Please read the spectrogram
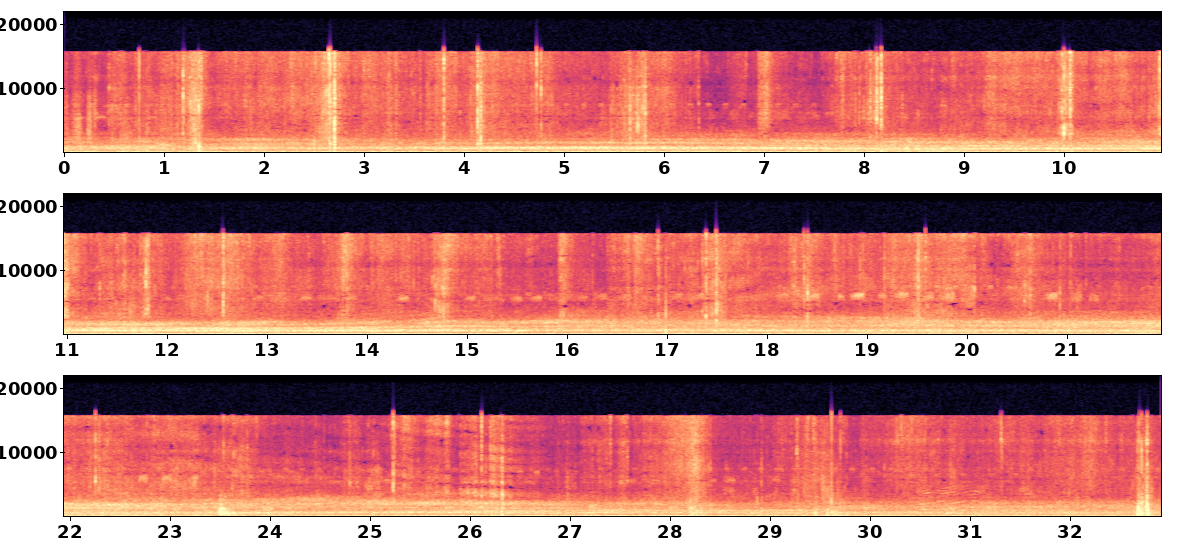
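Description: Weeds being pulled up by hand: scattered rustles and sharp clicks of plants being torn and handled, over a steady outdoor hum.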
